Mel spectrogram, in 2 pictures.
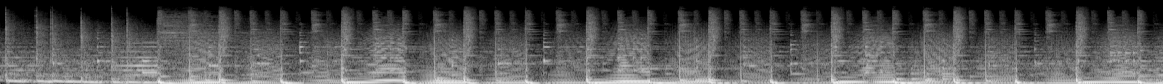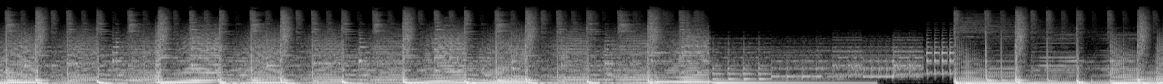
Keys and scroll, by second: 9.7 shift+g, 23.0 Tab.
